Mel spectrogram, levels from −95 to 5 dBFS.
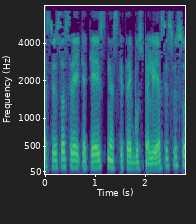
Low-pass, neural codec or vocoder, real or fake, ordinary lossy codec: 7.2 kHz; none; real; MP3, 32 kbps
